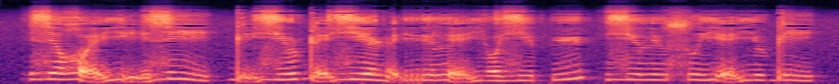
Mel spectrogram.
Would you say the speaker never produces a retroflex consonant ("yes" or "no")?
no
